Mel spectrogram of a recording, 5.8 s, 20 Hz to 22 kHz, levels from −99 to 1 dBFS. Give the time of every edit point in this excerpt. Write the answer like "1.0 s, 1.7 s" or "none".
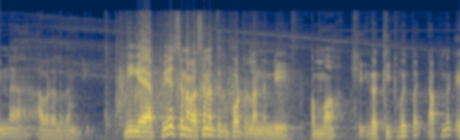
1.4 s, 3.7 s, 4.4 s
